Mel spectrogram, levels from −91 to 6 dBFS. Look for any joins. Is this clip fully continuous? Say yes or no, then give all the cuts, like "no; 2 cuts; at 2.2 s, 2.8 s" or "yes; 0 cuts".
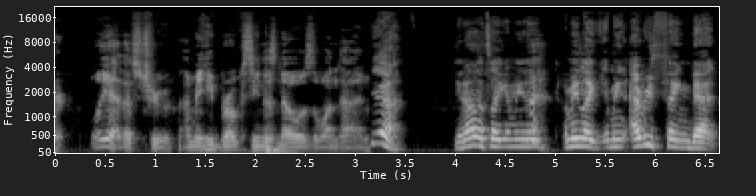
no; 1 cut; at 5.0 s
